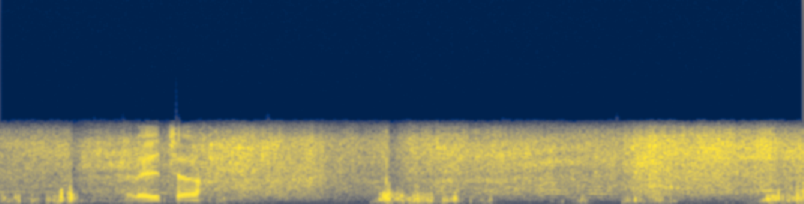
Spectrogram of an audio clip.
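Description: Skis scrape and hiss over hard snow close by.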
